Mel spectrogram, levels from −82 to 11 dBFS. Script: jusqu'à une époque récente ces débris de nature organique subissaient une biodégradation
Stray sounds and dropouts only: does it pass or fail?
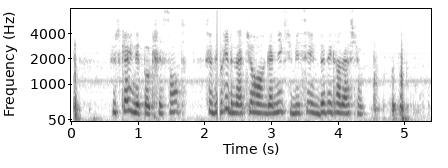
fail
